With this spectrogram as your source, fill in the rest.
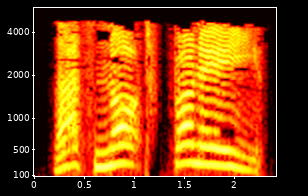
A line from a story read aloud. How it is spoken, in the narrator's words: growled the teacher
